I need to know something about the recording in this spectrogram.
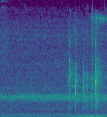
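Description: Computer keyboard typing: a quick run of about five faint keystrokes in the second half.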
